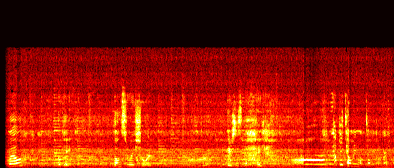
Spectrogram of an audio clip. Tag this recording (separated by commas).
Music, Speech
